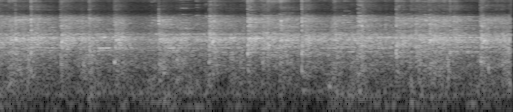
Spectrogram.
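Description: Pakistan Railways passenger coaches rolling past on the track: a steady rumble and rail noise, with the wheels clicking over the rail joints.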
